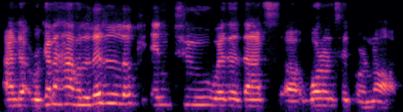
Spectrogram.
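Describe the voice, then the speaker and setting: Higher-voiced man, casual radio chat, dull sound. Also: fairly quick, a bit bright. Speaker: radio show co-host. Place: at home. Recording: dull, lo-fi home recording.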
